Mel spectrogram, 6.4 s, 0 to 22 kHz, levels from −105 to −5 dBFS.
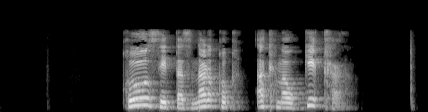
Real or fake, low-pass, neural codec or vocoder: real; 7.2 kHz; none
